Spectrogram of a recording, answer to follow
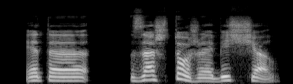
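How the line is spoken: Drunk, rude question. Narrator (Russian): Копендюхин, выпивший, грубо спрашивает

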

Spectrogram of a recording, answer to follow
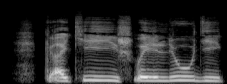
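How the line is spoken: Shouting. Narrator (Russian): кричал извозчик

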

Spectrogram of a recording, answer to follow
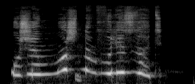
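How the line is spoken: Muffled squeak. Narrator (Russian): пискнула из-под стойки Эля

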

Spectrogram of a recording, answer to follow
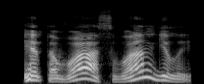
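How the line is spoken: Laughing, teasing. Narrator (Russian): Хохотал и снова дразнил

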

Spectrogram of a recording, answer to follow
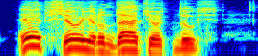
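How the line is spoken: Shouting. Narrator (Russian): крикнули ей

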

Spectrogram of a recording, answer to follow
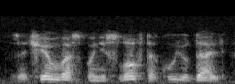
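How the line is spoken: Whispered question. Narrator (Russian): шепотом спросил я Ортериса

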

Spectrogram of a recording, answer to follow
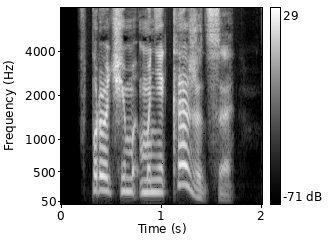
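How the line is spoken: Loud objection. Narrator (Russian): возразил Фриар довольно громко, так, чтобы его услышал высокий человек

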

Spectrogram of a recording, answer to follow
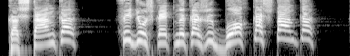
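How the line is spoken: Child and man calling loudly. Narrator (Russian): два голоса, один детский, другой мужской, громко позвали

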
